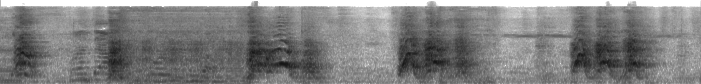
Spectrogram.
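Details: Dogs at play giving loud, harsh barks in four bursts about a second apart, several bursts doubled or tripled, with human voices mixed in.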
